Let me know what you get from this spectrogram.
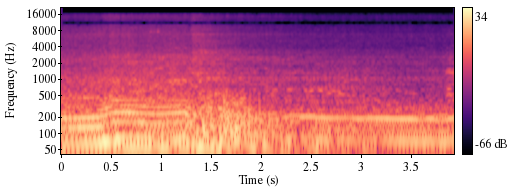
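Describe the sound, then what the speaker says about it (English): A side-by-side UTV fitted with an RPM charge tube revs loudly and up close at first, its engine note building then easing back to a steady, slightly lower drone that holds to the end. "you guys can really hear it whenever I'm giving it some gas"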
